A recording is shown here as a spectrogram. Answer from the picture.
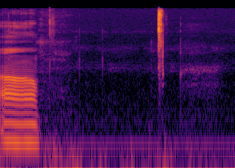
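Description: A man's brief held hesitation sound, then quiet, and a single sharp computer-mouse click about one and a half seconds in.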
